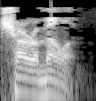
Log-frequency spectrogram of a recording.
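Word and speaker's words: Ciaramella: You pronounce it Charamella.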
